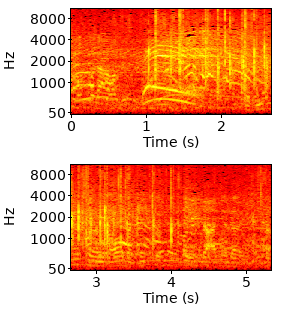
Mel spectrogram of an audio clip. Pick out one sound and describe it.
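Spectators clap their hands.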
